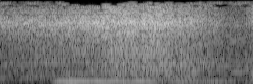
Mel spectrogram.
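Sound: engine revving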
